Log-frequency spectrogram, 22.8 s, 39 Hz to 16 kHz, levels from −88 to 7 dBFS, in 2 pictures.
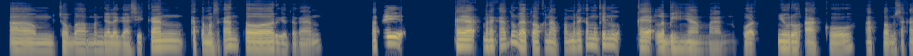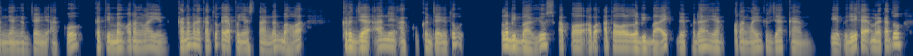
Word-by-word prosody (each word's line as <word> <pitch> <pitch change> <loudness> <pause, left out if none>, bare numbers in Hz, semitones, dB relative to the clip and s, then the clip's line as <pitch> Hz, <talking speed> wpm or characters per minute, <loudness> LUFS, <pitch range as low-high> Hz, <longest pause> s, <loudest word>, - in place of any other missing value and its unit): mmm, 85 -2 -1
coba 85 -2 -2
mendelegasikan 85 +6 -1
ke - - -1
temen 85 -3 -2
sekantor 95 -6 +3
gitu 80 -1 -6
kan. 80 +4 -6 0.7
Tapi 325 +5 +4 0.6
kayak 120 0 +6
mereka 110 +2 0
tuh, 185 - -1
enggak 100 - +4
tahu 95 -1 +2
kenapa, 90 -3 -3
mereka 110 +5 -2
mungkin 130 0 -1 0.3
kayak 105 -1 +3
lebih 95 -1 -1
nyaman 85 -1 -5 0.2
buat 85 -1 0 0.3
nyuruh 95 -1 +2
aku 80 +5 0 0.2
atau 85 - -4
misalkan 85 - -6
yang 85 -1 -3
ngerjainnya 85 +1 -3
aku, - - 0 0.2
ketimbang 100 +1 +1
orang 105 -2 0
lain. 105 -4 -2 0.2
Karena - - +3
mereka - - +2
tuh - - -4
kayak - - +5
punya 90 -1 0
standard 90 +2 -1
bahwa - - +1 0.5
kerjaan 110 +1 +4
yang 110 - -6
aku 95 +1 -5
kerjain 90 -4 0
itu - - -2 0.5
lebih 115 -4 +6
bagus 105 +8 +2
atau 105 -1 +2
apa - - +3
atau 105 0 +4
lebih 100 -1 +3
baik - - +1
daripada 105 +3 -1
yang 100 -2 -1 0.2
orang 95 -2 -1
lain 100 +3 -1
kerjakan 95 -4 -4 0.3
gitu. 85 -2 -2
Jadi 105 +6 +4
kayak 115 - +6
mereka 100 +2 +3
tuh, 145 0 +4
95 Hz, 160 wpm, -26 LUFS, 85-105 Hz, 0.7 s, kayak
